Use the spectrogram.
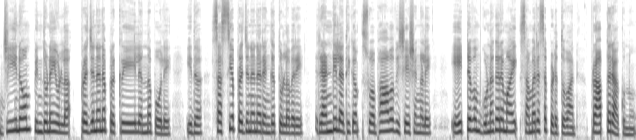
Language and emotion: Malayalam, neutral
